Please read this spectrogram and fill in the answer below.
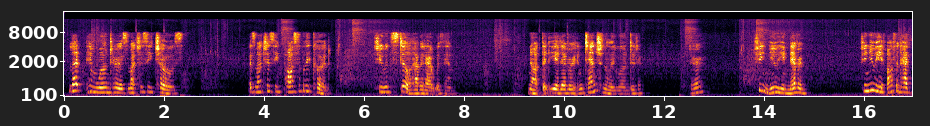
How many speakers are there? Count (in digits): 1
